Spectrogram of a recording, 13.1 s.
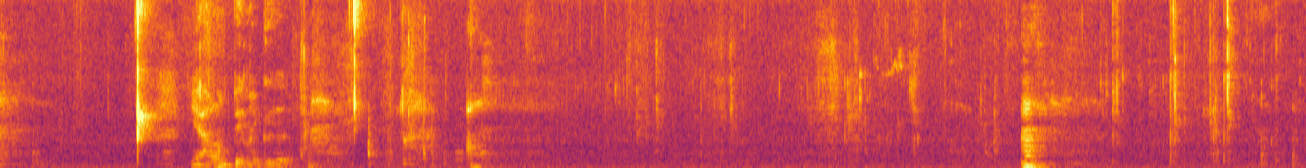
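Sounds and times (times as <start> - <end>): person chewing: 3.0 - 13.0.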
